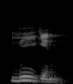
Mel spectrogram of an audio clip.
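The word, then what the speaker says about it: liegen: تلفظ میشود میشود میشود مثالایش لیگن لیگن حرف ا خوانده نمیشه حرف ای کشیده یا طویل تلفظ میشه لیگن لیگن دروغ گفتن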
